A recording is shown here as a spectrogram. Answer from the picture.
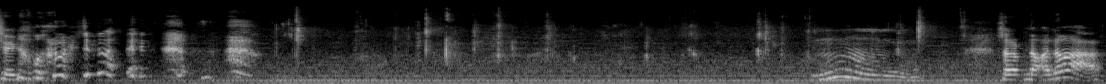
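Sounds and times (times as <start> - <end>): person chewing crispy food: 2.6 - 8.3.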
